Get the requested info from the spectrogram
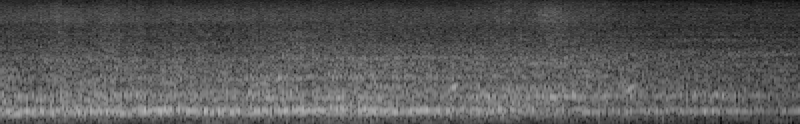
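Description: Electric train running past close by: a steady rumble and rush of wheels on rails with a steady hum from its motors, beginning to fade near the end as it moves away.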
